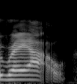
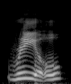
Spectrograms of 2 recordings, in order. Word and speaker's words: Real: The thing is there are some some words that I'm gonna sound like a dick if I don't try and pronounce them with a slight Spanish accent. For example, they traveled to Mexico City along the Camino Royale. Right? If I was saying real, which is how I would pronounce that word in English, it sounds stupid.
